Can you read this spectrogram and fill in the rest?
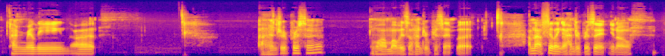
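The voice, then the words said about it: Raspy, tired voice. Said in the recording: “raspy ass voice ... Excuse my raspy voice ... I'm just really exhausted”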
